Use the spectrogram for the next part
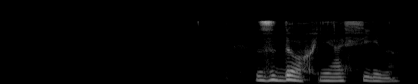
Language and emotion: Russian, angry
